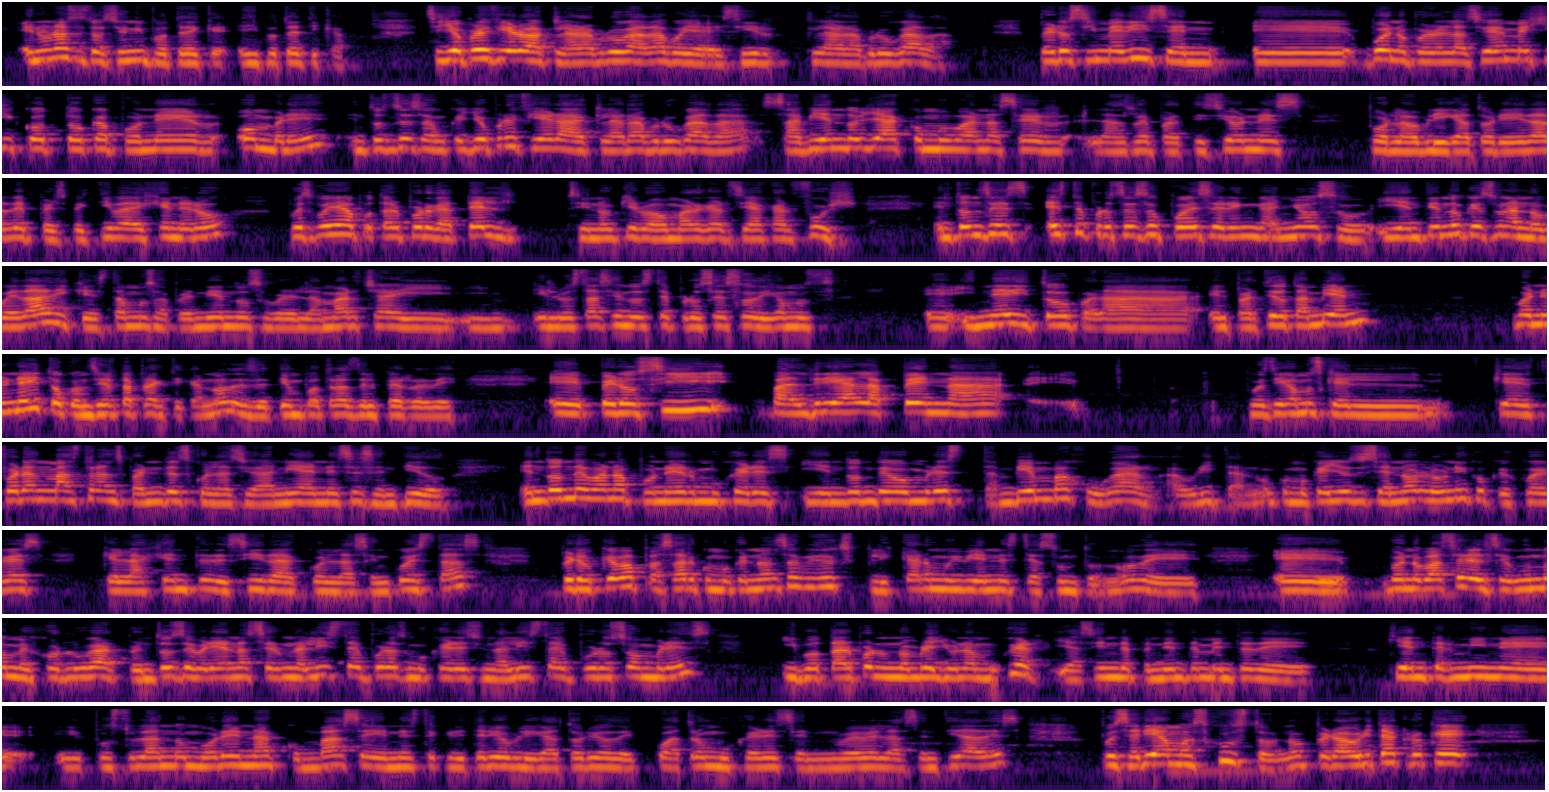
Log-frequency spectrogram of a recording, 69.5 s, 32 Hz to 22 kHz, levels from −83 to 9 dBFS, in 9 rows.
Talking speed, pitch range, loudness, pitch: 210 wpm, 200-240 Hz, -22 LUFS, 215 Hz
